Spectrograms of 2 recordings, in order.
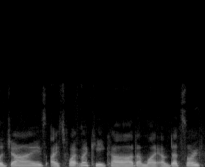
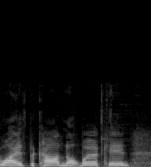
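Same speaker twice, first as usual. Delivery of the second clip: panicked, frantic, flustered, freaking-out outburst; 4 semitones higher, 4 dB louder than usual. Retelling being locked out of a university building, acting out freaking out. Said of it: "I'm freaking out".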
